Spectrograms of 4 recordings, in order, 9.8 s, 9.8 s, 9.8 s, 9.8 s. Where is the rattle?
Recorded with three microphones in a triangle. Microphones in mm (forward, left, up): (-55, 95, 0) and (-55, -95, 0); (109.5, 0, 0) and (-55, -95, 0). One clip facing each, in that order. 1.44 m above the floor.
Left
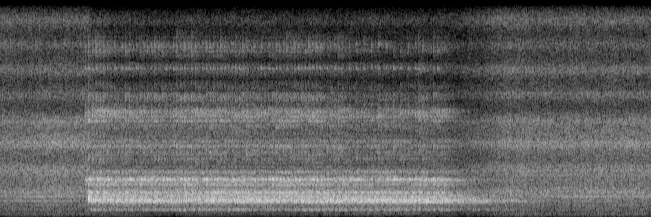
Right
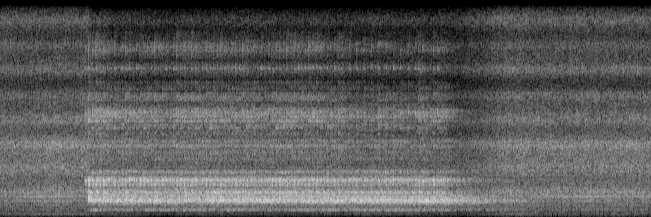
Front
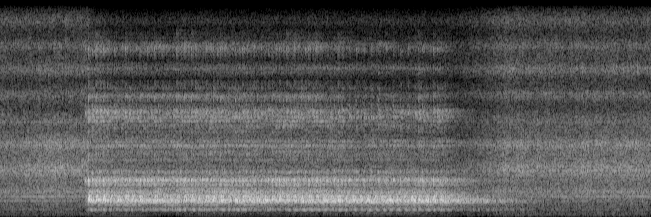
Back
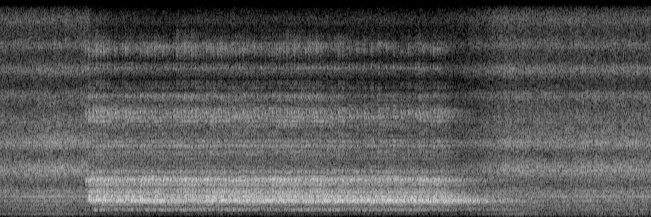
15° left, 2.5 m.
